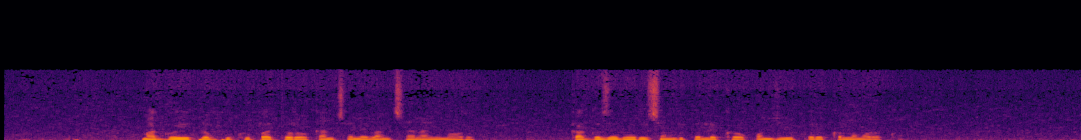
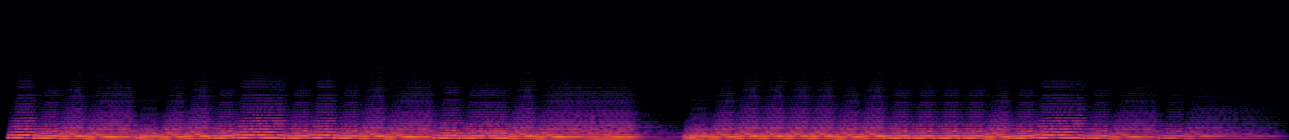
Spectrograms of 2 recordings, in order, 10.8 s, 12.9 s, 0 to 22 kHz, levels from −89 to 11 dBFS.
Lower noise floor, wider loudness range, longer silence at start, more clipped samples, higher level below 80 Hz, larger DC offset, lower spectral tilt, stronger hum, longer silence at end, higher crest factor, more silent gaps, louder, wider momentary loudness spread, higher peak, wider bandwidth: about the same, -53 dBFS vs -50 dBFS; first, 5 LU vs 2 LU; first, 0.2 s vs 0.05 s; neither; first, -42 dBFS vs -82 dBFS; neither; first, -8 dB/octave vs -5 dB/octave; neither; first, 2 s vs 0.15 s; first, 20 dB vs 12 dB; neither; first, -23 LUFS vs -30 LUFS; about the same, 9 LU vs 8 LU; first, -4 dBFS vs -18 dBFS; first, 11.5 kHz vs 8.8 kHz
